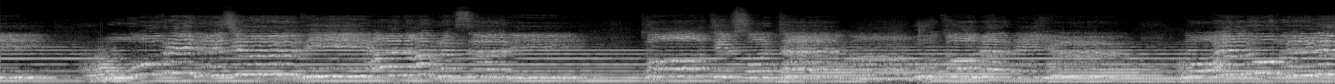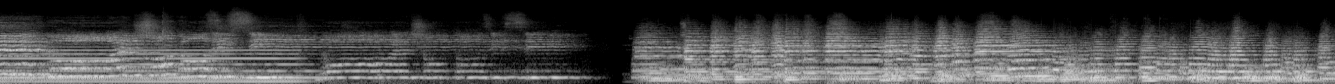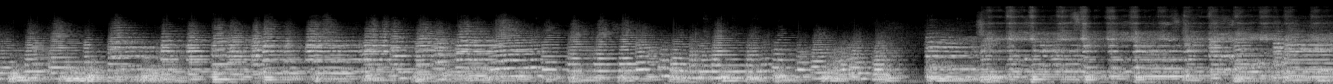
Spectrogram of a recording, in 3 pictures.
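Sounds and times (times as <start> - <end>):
brass quintet playing: 0.0 - 17.0, 19.6 - 40.0
women's voices singing chord: 0.0 - 19.2, 36.1 - 40.0.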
